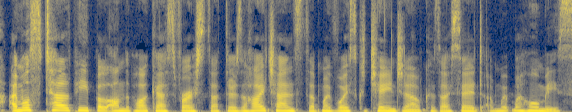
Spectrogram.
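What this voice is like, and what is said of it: Posh Galway Irish accent. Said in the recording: “My posh Galway accent”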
